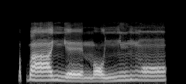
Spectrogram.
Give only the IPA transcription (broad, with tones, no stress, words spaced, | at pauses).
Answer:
ɓaː˦ɲeː˨nɔ˨ɲĩ˦ ŋɔ̃˦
